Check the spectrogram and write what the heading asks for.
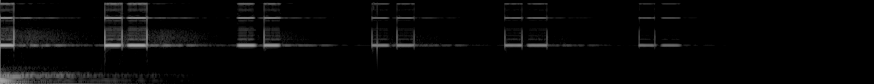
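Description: Electronic sonar-like sound effect: short double beeps once a second, six times, each pair quieter than the last until they fade out. A deep swell dies away under the first beeps.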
